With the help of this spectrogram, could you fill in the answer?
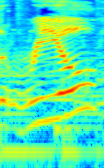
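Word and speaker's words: Reel: and this one is called real spelled re e l artistic so the name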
